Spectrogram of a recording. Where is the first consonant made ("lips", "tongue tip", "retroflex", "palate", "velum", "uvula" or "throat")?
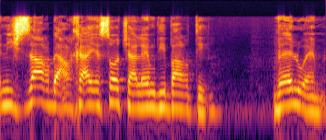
tongue tip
